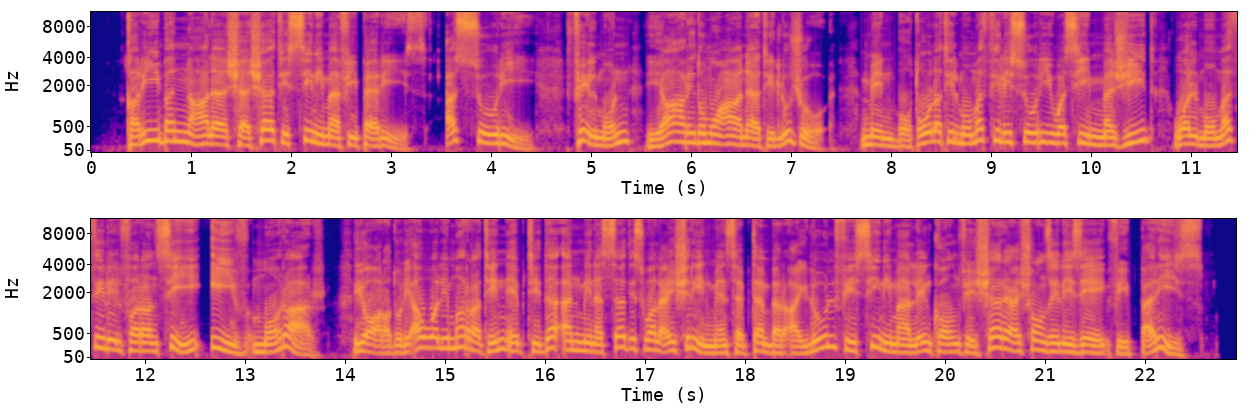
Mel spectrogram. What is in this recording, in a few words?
Arabic movie trailers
